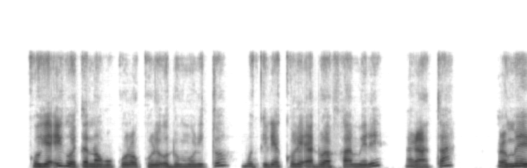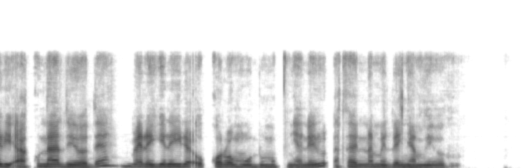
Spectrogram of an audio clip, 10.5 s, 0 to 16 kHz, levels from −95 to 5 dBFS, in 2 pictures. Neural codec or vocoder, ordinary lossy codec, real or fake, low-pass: codec, 24 kHz, 3 kbps, HILCodec; none; fake; 10.8 kHz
